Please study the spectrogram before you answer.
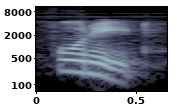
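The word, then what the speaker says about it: forehead: फोरड लिहिलेल आहे ते जेव्हा आपण फास्ट वाचन करतो तेव्हा ते तसं वाचायचा आहे फोरेट फोर म त्याच उच्चारण फोरट अस येईल कपाळ हा इतका भाग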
